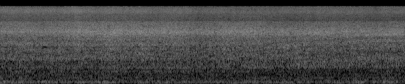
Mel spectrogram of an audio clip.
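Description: Chopped onions and green chillies sizzling in hot oil in a stainless steel kadai as they are stirred and sautéed with a wooden spatula: a steady hiss.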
